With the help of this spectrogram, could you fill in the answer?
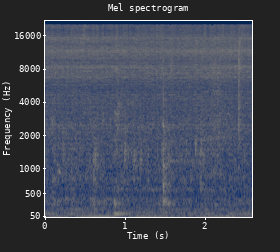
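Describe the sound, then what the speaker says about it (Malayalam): Spice masala with chili powder frying in a pan for an egg and potato curry, a continuous close sizzle with light scraping taps of stirring scattered through it. "ഇത് നല്ലോണം വറുക്കണം"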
